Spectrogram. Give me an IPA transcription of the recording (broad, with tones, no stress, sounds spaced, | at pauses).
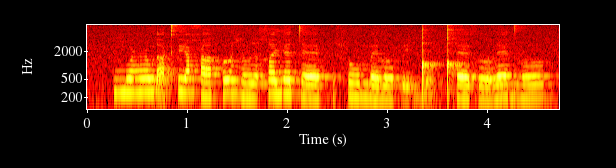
ŋ o˦ ʕ o˥ ɾ a̰˥ kʰ e˥ ħ a˨ h ɤ˥ ɮ ɤ˨ i̯ χ ɛ˥ j ɛ˥ t ɛ˨ | ɬ o˨ m ɛ˩ l ɤ˩ p ḛ˦ ɡ͡ǃ ḛ˩ ǃʰ ɛ˨ x ɤ˩ l ɛ˥ dʱ ɤ˦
